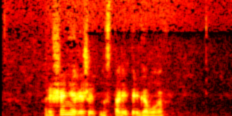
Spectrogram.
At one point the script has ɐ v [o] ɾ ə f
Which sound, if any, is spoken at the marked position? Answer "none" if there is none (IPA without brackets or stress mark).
o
